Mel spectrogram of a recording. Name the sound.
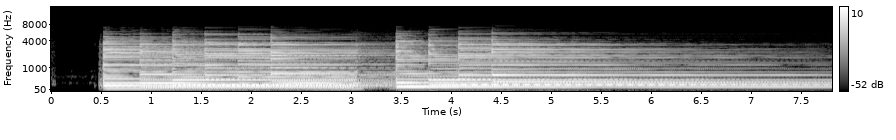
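guitar through Tonex pedal and HX Stomp with delay and reverb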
